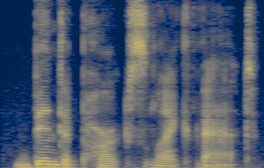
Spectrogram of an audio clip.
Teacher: This to becomes t.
